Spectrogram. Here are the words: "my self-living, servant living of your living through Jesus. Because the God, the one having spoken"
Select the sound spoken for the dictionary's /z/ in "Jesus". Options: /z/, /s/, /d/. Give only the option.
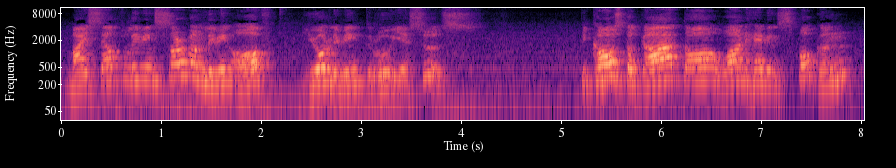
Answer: /s/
